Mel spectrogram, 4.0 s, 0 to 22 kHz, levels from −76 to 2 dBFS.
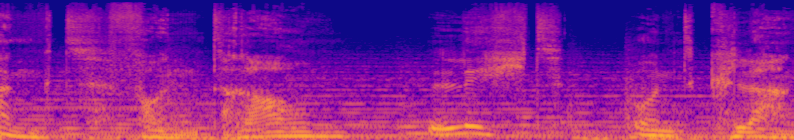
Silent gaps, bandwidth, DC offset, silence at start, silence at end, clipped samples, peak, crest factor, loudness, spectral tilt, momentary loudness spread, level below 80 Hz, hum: none; over 20 kHz; under 0.1%; 0 s; 0 s; under 0.1%; -4 dBFS; 14 dB; -19 LUFS; -5.5 dB/octave; 8 LU; -28 dBFS; none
